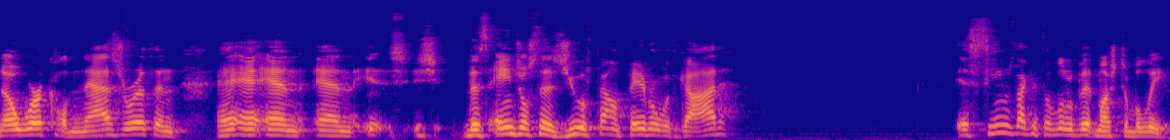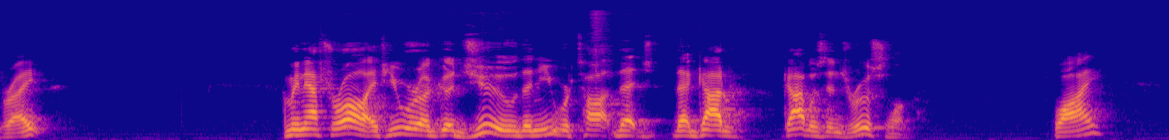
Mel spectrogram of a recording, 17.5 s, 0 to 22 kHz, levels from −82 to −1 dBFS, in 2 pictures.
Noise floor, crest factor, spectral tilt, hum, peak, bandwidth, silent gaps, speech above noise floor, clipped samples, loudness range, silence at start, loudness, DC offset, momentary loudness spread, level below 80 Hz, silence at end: -68 dBFS; 20 dB; -5.5 dB/octave; none; -6 dBFS; 16.5 kHz; none; 44 dB; under 0.1%; 5 LU; 0 s; -25 LUFS; under 0.1%; 13 LU; -70 dBFS; 0.5 s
